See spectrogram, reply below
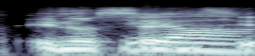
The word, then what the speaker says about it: Innocentia: Ja, also Innocentia Park ist, spricht man den eigentlich so aus? Was habe ich gesagt? – Ich glaube ja, Innocentia.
